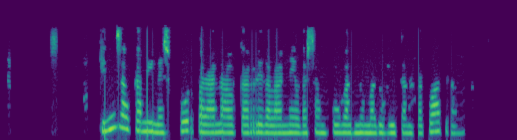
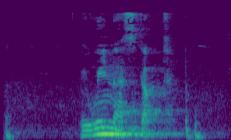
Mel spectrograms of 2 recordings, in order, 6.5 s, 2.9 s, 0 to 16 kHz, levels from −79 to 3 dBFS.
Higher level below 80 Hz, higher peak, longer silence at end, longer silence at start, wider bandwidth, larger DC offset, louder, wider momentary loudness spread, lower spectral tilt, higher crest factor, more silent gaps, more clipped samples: about the same, -54 dBFS vs -58 dBFS; first, -2 dBFS vs -10 dBFS; first, 0.65 s vs 0.35 s; about the same, 0.1 s vs 0.05 s; second, 7.8 kHz vs 11.5 kHz; neither; first, -18 LUFS vs -24 LUFS; second, 17 LU vs 21 LU; second, -4 dB/octave vs -6.5 dB/octave; about the same, 18 dB vs 18 dB; first, 0.14-0.62 s, 0.74-1.02 s, 1.10-1.23 s, 2.95-2.99 s vs none; neither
